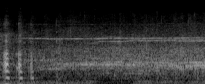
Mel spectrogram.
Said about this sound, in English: I'm going to give myself a round of applause.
